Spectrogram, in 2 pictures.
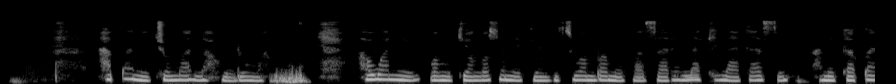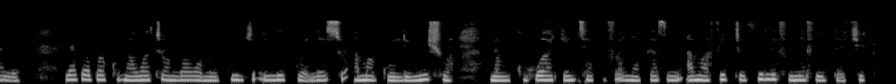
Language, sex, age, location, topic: Swahili, female, 25-35, Nakuru, government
